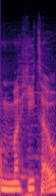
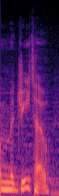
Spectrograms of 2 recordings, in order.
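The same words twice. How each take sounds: First: The middle consonant is an H sound. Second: The middle consonant is a J sound. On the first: "You're not going to go mojito" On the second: "if you don't know that the J is an H, if you just read the word and you are English, you're going to go mojito"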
